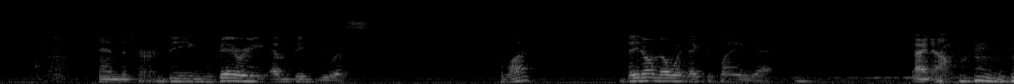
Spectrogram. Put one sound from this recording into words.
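A young man talks with animation, close up.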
